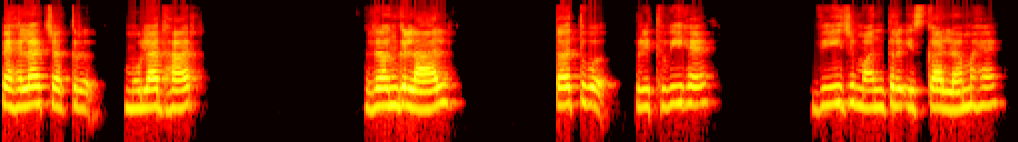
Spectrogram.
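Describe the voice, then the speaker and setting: Slow, mellow woman guiding meditation. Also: on the high side, level tone. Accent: Indian. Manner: soothing, unhurried, instructing in short phrases with pauses. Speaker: guided meditation teacher. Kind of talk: guided meditation.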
